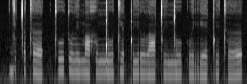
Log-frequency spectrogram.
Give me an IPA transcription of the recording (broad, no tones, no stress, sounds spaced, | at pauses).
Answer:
dʲ ə ǀ ə tʰ ə | tʰ u t u l i m ɒ x u ŋ͡ǃ u tʲ ə ǃ i ɾ u l ɒ ǀ i ŋ͡ǀ u kʷʼ i rʲ e ǃ i tʰ ɵ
